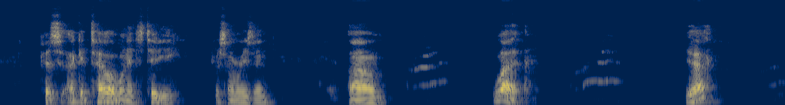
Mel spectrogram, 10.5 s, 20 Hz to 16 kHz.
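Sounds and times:
speech: 0.6s - 3.7s, 4.6s - 5.2s, 6.6s - 7.1s, 9.2s - 9.6s
male cat meowing: 5.5s - 6.0s, 7.7s - 8.3s.

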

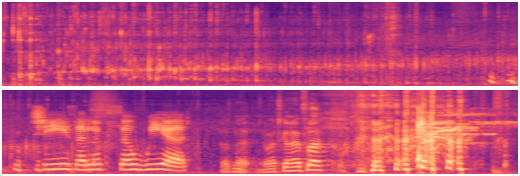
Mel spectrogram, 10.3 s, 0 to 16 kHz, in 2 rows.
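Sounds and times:
nitro beer pouring from an upside-down can into a glass: 0.0s - 8.0s
speech: 4.9s - 9.9s
laughter: 8.7s - 10.3s.

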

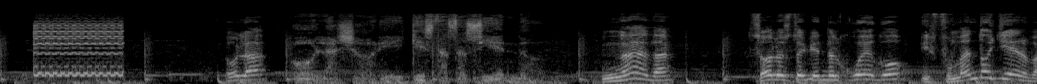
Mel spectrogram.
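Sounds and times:
telephone ringing with electronic trill: 0.3s - 1.3s
speech: 2.3s - 6.9s, 7.5s - 10.3s.

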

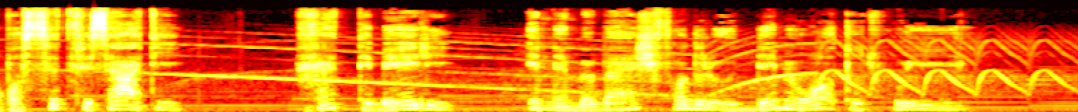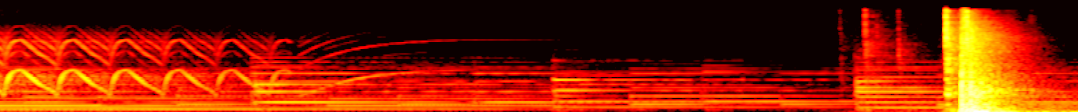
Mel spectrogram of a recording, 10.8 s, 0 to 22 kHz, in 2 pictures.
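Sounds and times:
speech: 0.0s - 5.0s
police car sirens wailing: 0.0s - 6.8s
loud thump: 10.2s - 10.7s.

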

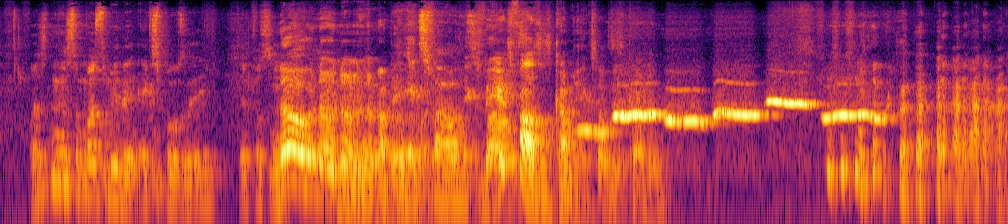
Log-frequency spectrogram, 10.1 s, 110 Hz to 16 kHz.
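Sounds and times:
speech: 0.3s - 6.8s, 8.2s - 10.0s
person whistling a short melody: 5.7s - 9.0s
laughter: 8.2s - 10.0s.

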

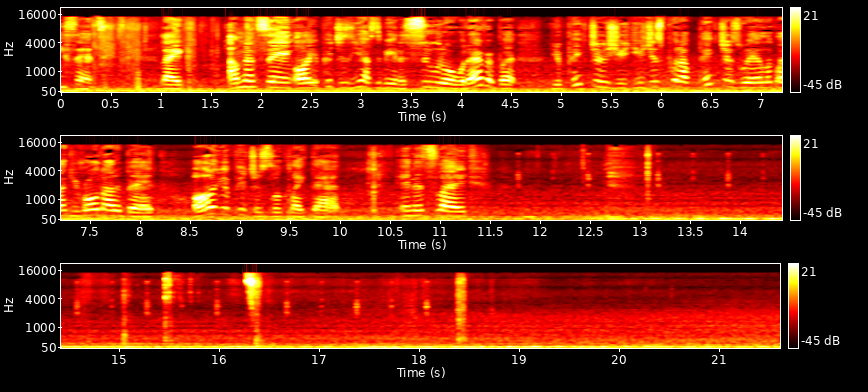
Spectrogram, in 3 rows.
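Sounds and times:
car driving on a road: 0.0s - 21.6s
car engine and tyre rumble on a road: 0.0s - 21.6s
speech: 0.1s - 11.5s
faint ticks and clicks: 11.7s - 18.6s.

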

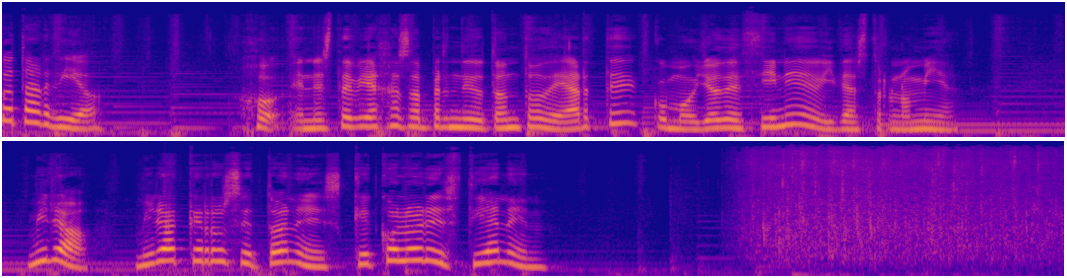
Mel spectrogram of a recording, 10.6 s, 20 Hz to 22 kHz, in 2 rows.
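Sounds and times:
speech: 0.0s - 0.6s, 1.2s - 8.1s
heavy rain pouring down at a monastery: 9.0s - 10.6s.

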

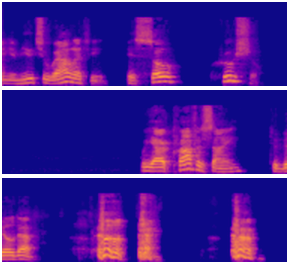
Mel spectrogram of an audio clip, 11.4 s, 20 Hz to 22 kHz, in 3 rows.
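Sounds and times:
speech: 0.0s - 3.5s, 5.7s - 8.1s, 8.9s - 9.8s, 10.6s - 11.1s
person clearing phlegm from the throat: 8.8s - 9.8s, 10.6s - 11.2s.

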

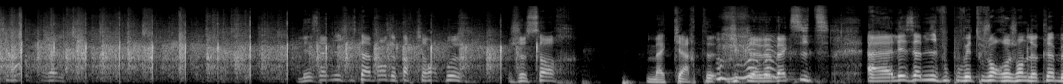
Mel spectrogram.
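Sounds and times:
studio audience applauding: 0.0s - 5.5s
speech: 3.0s - 5.8s, 6.5s - 10.6s
laughter: 7.2s - 8.1s.

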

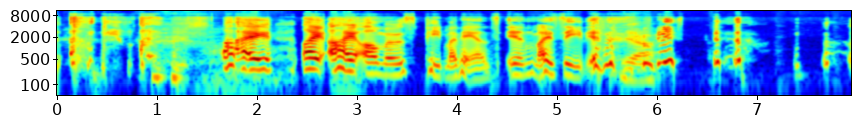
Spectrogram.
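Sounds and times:
harsh rapid coughing fit: 0.0s - 1.5s, 5.5s - 6.9s
speech: 0.9s - 7.0s.

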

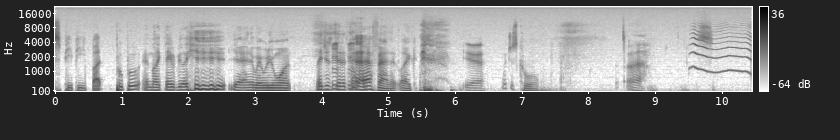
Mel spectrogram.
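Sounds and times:
speech: 0.0s - 7.5s, 8.6s - 9.1s
laughter: 3.9s - 6.0s
person imitating a cat meow with their mouth: 9.6s - 10.4s.

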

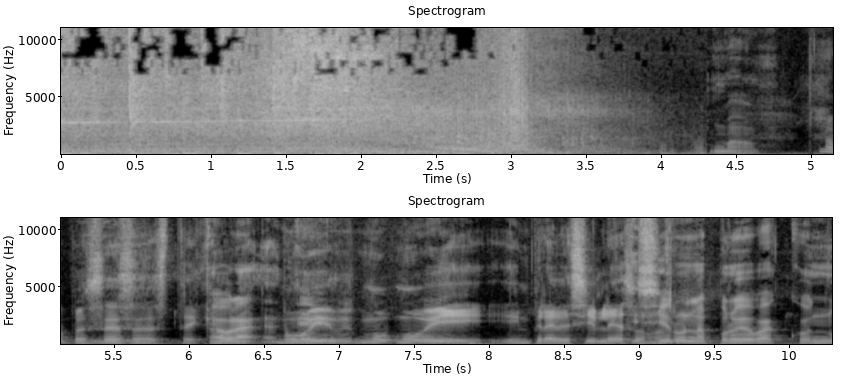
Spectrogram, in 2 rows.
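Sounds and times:
airplane engine roaring during a takeoff roll: 0.0s - 4.4s
speech: 5.0s - 10.2s.

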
